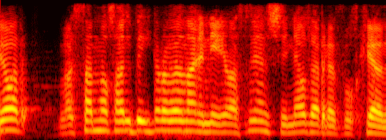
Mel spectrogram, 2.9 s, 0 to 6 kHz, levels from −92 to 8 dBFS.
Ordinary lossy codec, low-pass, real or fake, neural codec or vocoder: none; 5.4 kHz; fake; codec, 16 kHz, 0.5 kbps, X-Codec, HuBERT features, trained on general audio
